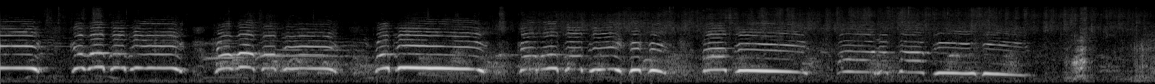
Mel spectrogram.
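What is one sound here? Several dogs howl together nearby.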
